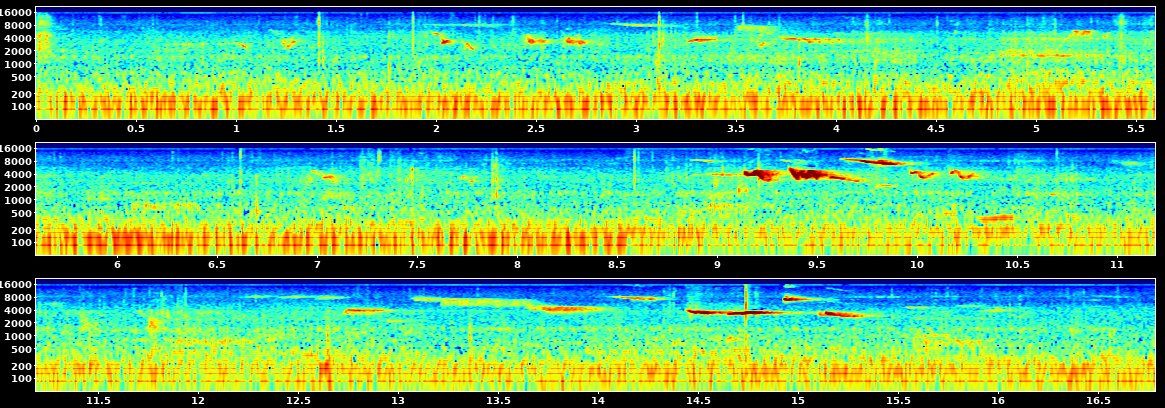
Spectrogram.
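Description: Small birds chirping, with short high calls throughout and two louder bursts of calls about nine and fifteen seconds in.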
